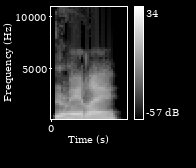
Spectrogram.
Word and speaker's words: melee: It's melee. Mm-hmm. Everybody's so fancy. French word, right?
